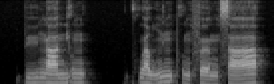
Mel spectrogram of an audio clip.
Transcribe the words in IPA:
p yː˨˧ ŋ aː˨˧ n j ʊ˧ ŋ | kʷʰ aː˨ w ŋ ɪ˥ ŋ pʰ ʊ˨ ŋ f œː˨˩ ŋ s aː˨˧

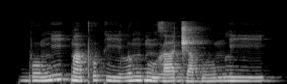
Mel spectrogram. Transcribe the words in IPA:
b oː˨ ŋ iː˦ ɡ͡b ã˨ pʰ ʊ˦ k iː˨ l ʊ˦ ŋ ɓ ũ˨ ɣ a˨˦ d͡ʒ a˨ p uː˨˦ m l iː˦

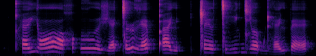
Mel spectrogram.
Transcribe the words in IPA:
qʰ ɪː˧˥ j ɔː˧˥˧ χ | ɣ ʊ˦˨ ə̯ ʒ æ˩˥ ǀ ə˞˧˥˧ ɣ æ˧˥˧ b qʼ æ˦˨ lʲ | ǁ ɛ˦˨ ə̯ ǀ iː˧˥ lʲ d͡ʑ ʌː˦˨ b ɖʱ æ˩˥ lʲ p æ˧˩˧

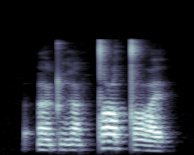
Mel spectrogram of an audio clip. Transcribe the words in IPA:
ʔ ɐ̃ ʈ ŋ ɐ̃ ʈ tˤ ɐ tˤ ɛ

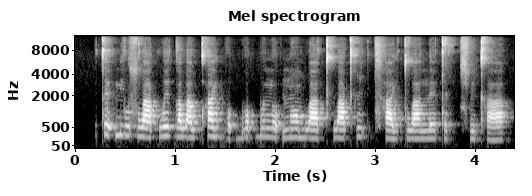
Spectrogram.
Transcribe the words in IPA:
t̪ e˦ ʔ m j u˧ s w a˨˩ k w e˥˧ ɡ a˥˧ w a˧ w kʰ a˥˧ j b o˨ ʔ b o˦ ʔ b ə˧ n̪ o˨ ʔ n̪ ɔ̃˥˧ m w a˧ t̪ʰ w a˧ kʰ i˦ ʔ t͡sʰ a˧ j t̪ w a˧ n̪ e˧ t̪ e˨ k̚ t͡ɕʰ ĩ˧ kʰ a˨˦

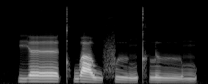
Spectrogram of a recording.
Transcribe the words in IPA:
j ɛː˧ kʰ w a˨˩ w f ɯː˩˦ ŋ kʰ l ɯː˨˩ m

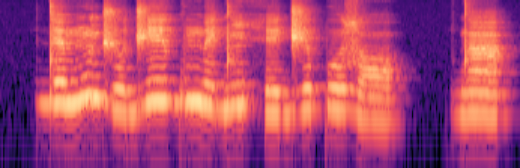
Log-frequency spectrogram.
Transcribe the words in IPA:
d ɛ˧ m ũ˦ d͡ʒ o˨ d͡ʒ eː˦ ɡʷ ə˦ m e˧ d ĩ˧ h e˨ d͡ʒ ə˦ p o˦ z ɔ˨ | d ã˨

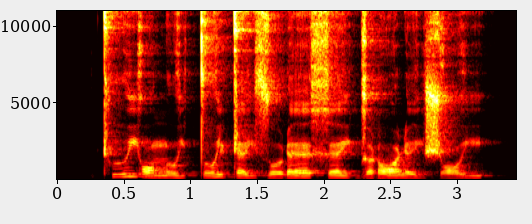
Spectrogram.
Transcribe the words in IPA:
ʈʰ ɯ j ɔ n ɤ j t ɤ j ʈ ɛ j z o ɽ ɛ x ɛ j ɡʲ ɔ ɽ ɔ ɳ e j ʃ ɔ j

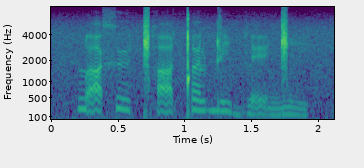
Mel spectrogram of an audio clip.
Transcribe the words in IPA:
ɳ a̰˦ x ɨ˦˨ ǁʰ a̰˦ ǃ ə˦ l ɖ i˦˨ b l ḛ˦˨ ŋ͡ǁ i˨

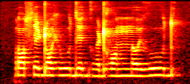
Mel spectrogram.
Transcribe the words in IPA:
ɾ ɔ s i ɖ ɔ ʒ β u d e ɡʱ ɤ ɖ ɣ ɔ nː ɤ y̯ ɣ u d

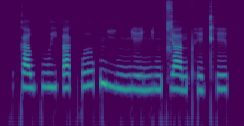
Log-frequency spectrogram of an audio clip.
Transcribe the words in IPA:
k a˩ w p uː˩ j ʔ a˧˩ k̚ p ɤː˧˥ p̚ ŋ iː˧˩ ŋ ɲ eː˩ ɲ e˧˩ ŋ t͡ɕ aː˧˩ n pʰ e˧˩ kʰ eː˧˥ p̚

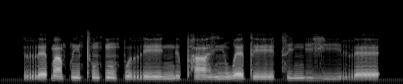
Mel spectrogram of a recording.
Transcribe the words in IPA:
r ɛ˨ ɓ ã˨ p ĩ˦ tʰ ũ˦ k͡p ũ˦ p ʊ˨ r eː˨ ŋ ɪ˦ pʰ ã˨ ɣ ĩ˨ w ɛ˦ t eː˨ t͡s i˦ ŋ i˦ ɣ iː˨ r ɛ˨

